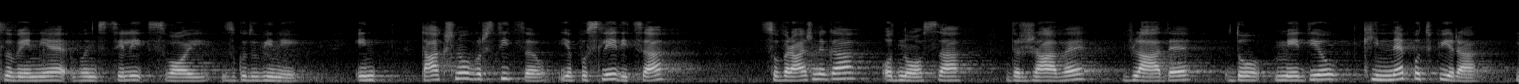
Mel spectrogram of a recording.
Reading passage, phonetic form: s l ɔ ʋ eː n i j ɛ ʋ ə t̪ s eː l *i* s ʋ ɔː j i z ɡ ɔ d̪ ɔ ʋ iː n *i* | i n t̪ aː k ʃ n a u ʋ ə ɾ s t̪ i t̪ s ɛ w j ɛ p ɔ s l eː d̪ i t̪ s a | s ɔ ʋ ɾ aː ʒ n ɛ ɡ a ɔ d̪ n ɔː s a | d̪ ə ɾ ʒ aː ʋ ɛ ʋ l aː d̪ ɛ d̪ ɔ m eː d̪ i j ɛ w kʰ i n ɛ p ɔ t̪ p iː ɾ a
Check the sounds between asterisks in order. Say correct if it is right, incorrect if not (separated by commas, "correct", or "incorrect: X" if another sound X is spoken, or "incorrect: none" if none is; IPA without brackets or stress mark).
correct, correct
